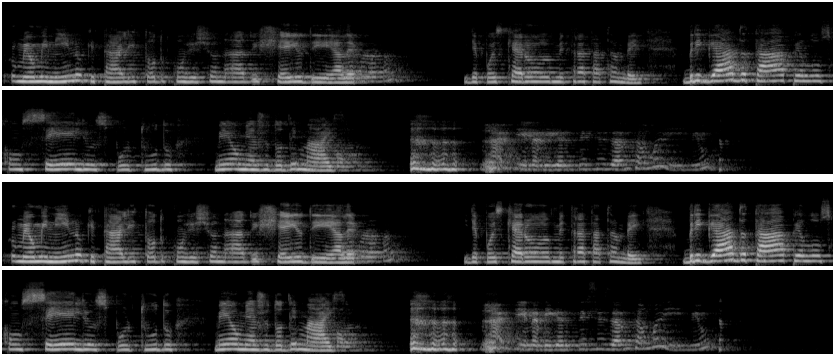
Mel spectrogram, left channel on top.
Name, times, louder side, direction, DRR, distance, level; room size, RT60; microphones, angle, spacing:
voice 1, 0.0-3.5 4.6-10.1 10.4-11.6 12.4-13.3, right 1 dB, 40° right, 10 dB, 1.4 m, -25 dB
voice 2, 3.4-3.9 11.5-11.9 13.2-15.4, right 2 dB, 75° right, -1 dB, 3.4 m, -36 dB
22.0 x 12.0 x 9.6 m, 0.71 s
head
